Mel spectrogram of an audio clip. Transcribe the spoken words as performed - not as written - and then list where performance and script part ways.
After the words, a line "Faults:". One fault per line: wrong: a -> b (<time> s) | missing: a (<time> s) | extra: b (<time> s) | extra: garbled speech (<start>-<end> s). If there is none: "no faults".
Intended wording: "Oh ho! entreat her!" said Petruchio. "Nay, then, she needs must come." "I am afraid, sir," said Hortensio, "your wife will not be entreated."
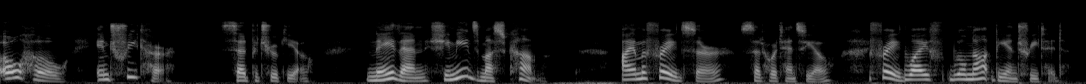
"Oh ho! entreat her!" said Petruchio. "Nay, then, she needs must come." "I am afraid, sir," said Hortensio, "afraid wife will not be entreated."
Faults:
wrong: your -> afraid (8.7 s)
